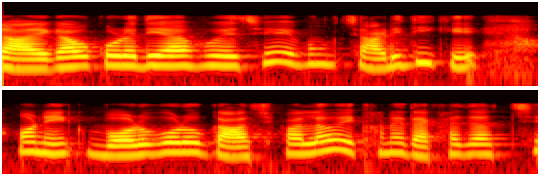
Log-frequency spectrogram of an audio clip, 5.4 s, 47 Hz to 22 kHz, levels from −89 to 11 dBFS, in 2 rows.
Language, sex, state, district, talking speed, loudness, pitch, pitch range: Bengali, female, Chhattisgarh, Raipur, 145 wpm, -18 LUFS, 215 Hz, 200-240 Hz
